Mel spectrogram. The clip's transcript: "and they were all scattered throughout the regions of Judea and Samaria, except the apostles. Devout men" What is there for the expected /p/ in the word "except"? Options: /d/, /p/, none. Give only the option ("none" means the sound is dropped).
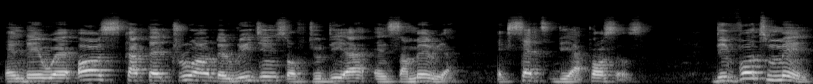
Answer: /p/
